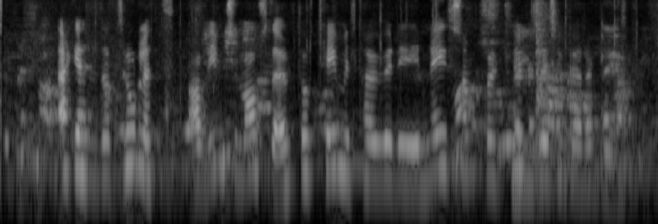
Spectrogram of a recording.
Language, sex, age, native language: Icelandic, male, 18-19, Icelandic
